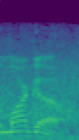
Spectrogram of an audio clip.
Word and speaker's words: Margot: And that'll bring up Manuel Margot. He's 2 I for like his 3 name, thus far. Margot, but the T is silent.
